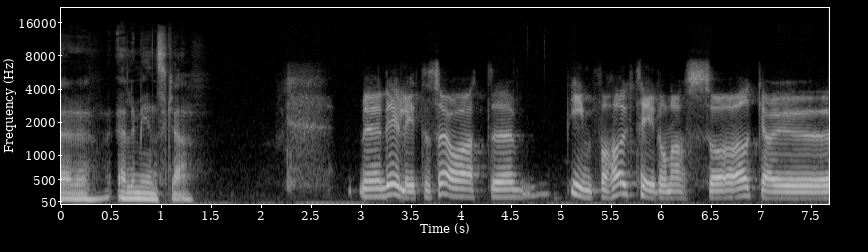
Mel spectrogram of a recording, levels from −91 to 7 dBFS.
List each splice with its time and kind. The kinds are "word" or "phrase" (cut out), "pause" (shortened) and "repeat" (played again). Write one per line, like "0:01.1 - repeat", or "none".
none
